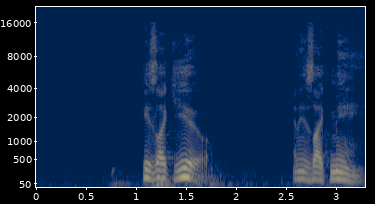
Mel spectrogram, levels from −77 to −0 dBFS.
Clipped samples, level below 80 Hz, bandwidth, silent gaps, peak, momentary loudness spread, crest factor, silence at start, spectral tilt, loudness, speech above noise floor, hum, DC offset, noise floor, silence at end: under 0.1%; -56 dBFS; 16.5 kHz; none; -18 dBFS; 16 LU; 18 dB; 1.05 s; -5.5 dB/octave; -34 LUFS; 39 dB; none; under 0.1%; -72 dBFS; 0 s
